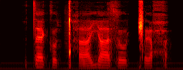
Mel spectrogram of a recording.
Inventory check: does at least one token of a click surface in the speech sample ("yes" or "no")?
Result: yes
